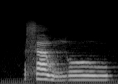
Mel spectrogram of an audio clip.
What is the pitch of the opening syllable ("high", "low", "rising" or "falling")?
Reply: falling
